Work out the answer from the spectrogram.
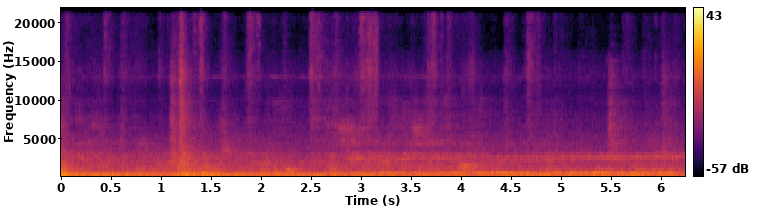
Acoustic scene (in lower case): subway station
